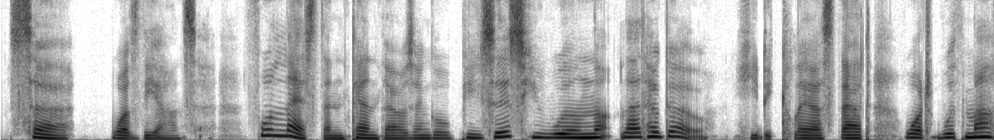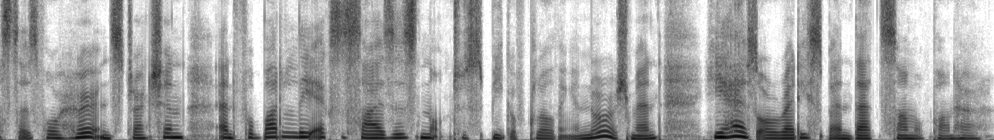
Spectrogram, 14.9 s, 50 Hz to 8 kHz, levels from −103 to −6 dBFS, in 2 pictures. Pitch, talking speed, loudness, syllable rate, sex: 200 Hz, 180 wpm, -19 LUFS, 4.8 syllables/s, female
